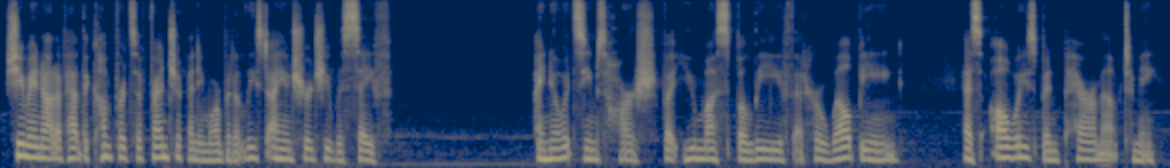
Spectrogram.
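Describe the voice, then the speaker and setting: An actress playing a poised, secretive, long-lived woman in a video game cutscene, speaking in a measured, formal, eloquent way. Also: sits low, fairly even intonation. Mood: regretful, earnest. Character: poised, secretive thousand-year-old woman, refined space colonist.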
